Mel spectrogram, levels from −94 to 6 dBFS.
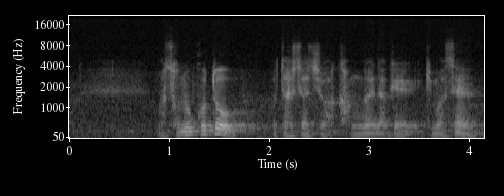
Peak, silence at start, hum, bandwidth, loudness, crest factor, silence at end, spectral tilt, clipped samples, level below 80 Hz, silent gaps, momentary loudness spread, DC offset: -22 dBFS; 0 s; none; over 20 kHz; -42 LUFS; 22 dB; 0 s; -4 dB/octave; under 0.1%; -70 dBFS; none; 20 LU; under 0.1%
